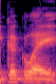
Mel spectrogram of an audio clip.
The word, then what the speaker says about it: Gugwe: had never heard this but yeah apparently the G way is real although it's not spelled that way it's spelled gugwe and it's somewhat like a Bigfoot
